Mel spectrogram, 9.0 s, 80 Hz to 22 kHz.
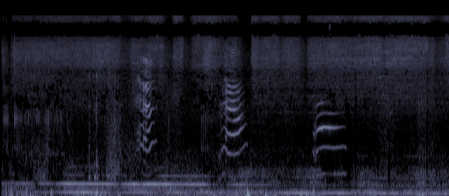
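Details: Island cat on Aoshima, Japan's cat island, walking up to a bench while meowing, recorded 30 April 2024. Three rising-falling, wavering meows at roughly two-second gaps, the last one longer and steadier, over a low steady hum.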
